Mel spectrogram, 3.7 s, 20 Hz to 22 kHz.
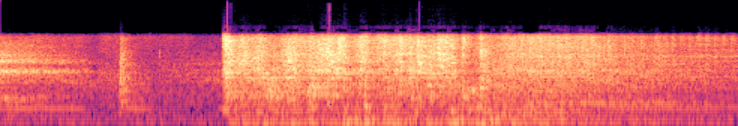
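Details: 350 V8 in a 1937 Dodge Brothers, first start attempt with fuel squirted in: brief quiet crank, then ragged uneven catch and sputter, never idling; distributor 180 degrees out, wired by Ford rotation, no vacuum line to distributor, firing order doubted.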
